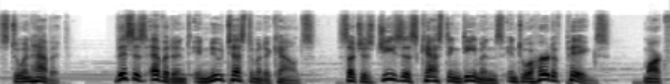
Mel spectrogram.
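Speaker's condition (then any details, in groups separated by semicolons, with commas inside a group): No condition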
